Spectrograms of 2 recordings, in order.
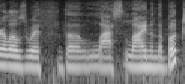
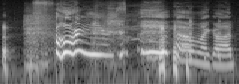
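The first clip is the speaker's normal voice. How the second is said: laughing; 10 semitones higher, much slower than usual. Real, not acted. Echoing with tearful laugh.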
